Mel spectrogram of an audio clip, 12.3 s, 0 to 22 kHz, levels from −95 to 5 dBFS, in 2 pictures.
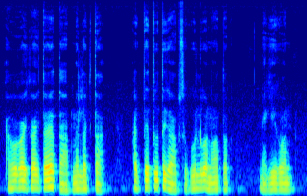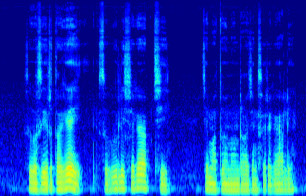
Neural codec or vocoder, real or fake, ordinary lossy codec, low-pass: none; real; none; none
